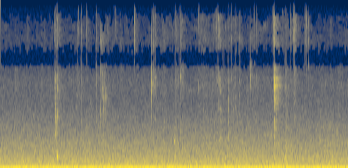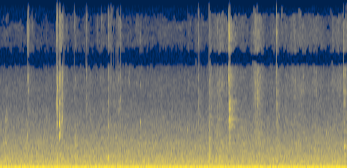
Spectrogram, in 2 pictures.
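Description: A person chewing rotisserie chicken close to the microphone, with scattered wet mouth smacks, over a steady low hum.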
